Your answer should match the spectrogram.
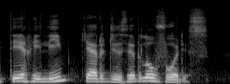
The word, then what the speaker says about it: Tehillim: Vão lembrando que o livro de Salmos, no hebraico, se chama Tehillim. Tehillim se escreve T-E-H-I-L-I-M e Tehillim quer dizer louvores.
